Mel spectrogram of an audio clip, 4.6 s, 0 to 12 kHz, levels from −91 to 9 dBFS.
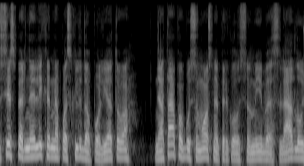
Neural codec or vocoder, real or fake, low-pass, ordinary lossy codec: none; real; 10.8 kHz; AAC, 48 kbps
